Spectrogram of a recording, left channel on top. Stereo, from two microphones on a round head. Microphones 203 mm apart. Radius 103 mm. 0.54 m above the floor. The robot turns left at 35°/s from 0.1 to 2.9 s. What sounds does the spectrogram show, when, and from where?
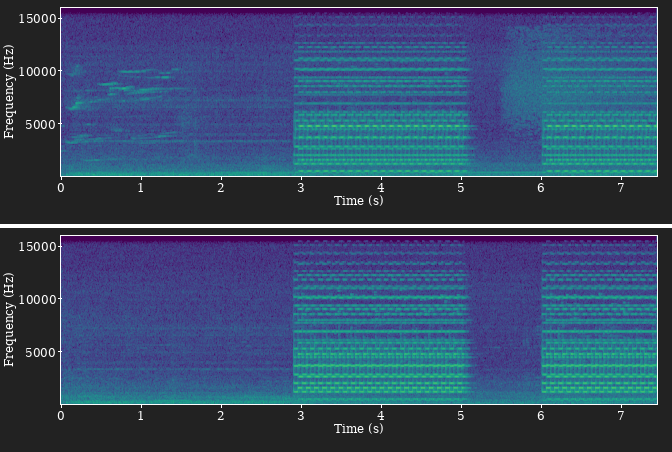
2.9 s a ringtone: 40° right (ahead or behind), 4.5 m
